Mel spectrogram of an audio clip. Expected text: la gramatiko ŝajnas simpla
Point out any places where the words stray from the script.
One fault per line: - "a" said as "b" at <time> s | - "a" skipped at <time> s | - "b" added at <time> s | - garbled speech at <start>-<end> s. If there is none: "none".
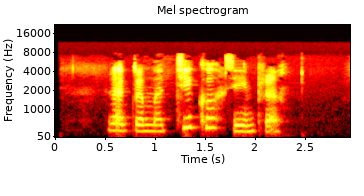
- "ŝajnas" skipped at 1.6 s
